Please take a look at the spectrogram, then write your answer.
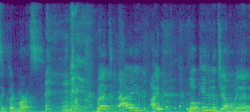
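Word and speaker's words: Claremorris: for Claire Morris now they don't pronounce it Claire Morris they pronounce it Claire Morris but I located a gentleman and I started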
